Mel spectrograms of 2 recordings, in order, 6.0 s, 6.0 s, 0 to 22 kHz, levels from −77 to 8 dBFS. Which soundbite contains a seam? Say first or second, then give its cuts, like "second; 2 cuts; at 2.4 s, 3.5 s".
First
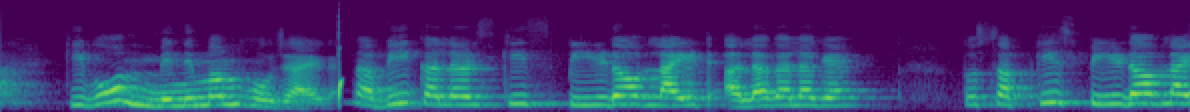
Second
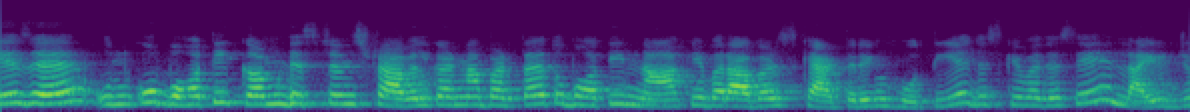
first; 1 cut; at 1.7 s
